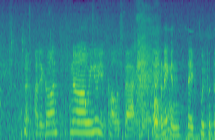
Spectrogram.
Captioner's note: happy laughter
